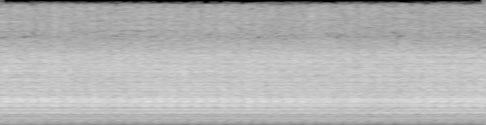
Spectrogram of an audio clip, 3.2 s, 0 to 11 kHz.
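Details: 2005 Kia Sedona 3.5L, 116,000 miles, fast warm-up idle about a minute after a quiet cold start: loud hissy, rattly upper-range noise over a thin low rumble, after new timing belt, tensioners, idler, water pump and harmonic balancer; timing marks rechecked, cause unknown.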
